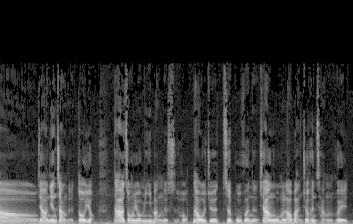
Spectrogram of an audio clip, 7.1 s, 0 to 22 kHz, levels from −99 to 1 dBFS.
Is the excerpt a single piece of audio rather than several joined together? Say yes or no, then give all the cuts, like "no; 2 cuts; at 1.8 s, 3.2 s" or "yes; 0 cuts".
no; 1 cut; at 3.8 s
